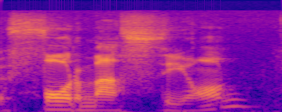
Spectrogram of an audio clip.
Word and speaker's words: formación: So formación.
